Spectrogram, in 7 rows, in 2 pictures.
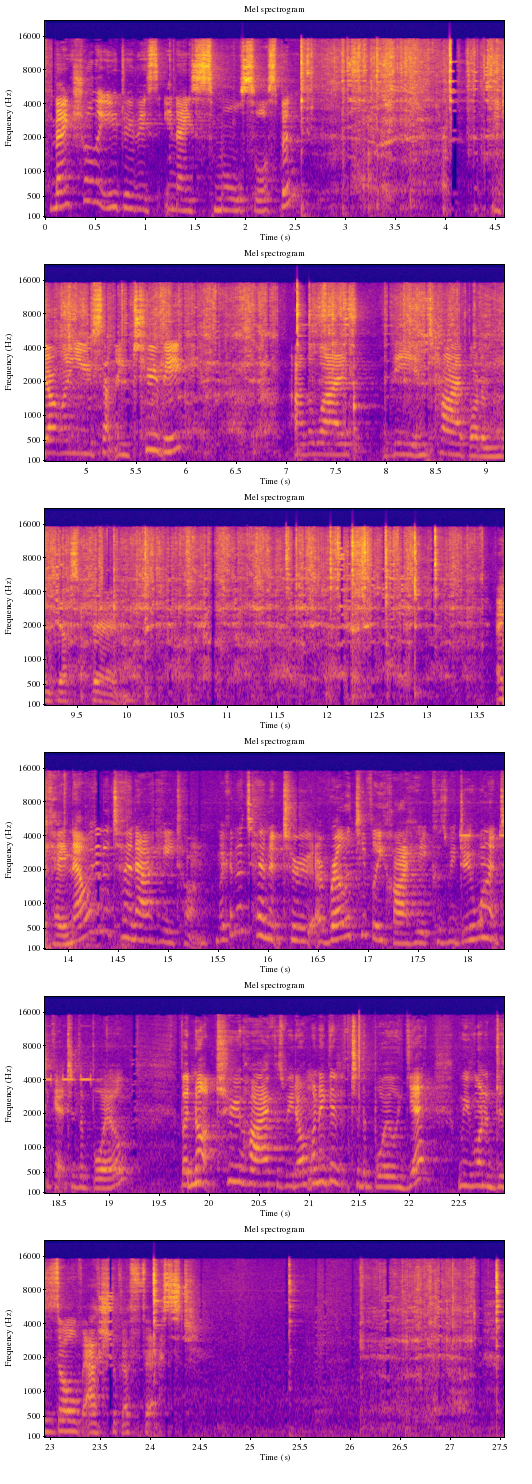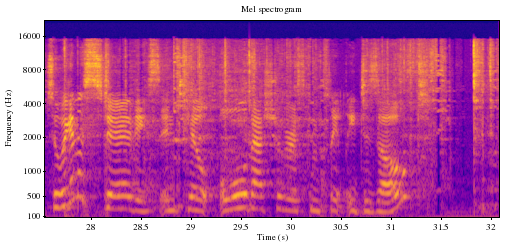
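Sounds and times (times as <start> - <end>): wooden spoon scraping saucepan: 0.0 - 14.6, 25.6 - 32.0.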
